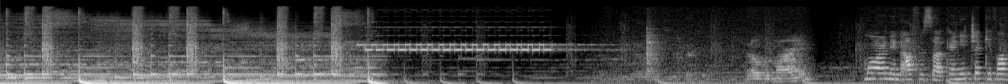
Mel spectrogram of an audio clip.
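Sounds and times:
hip-hop beat with bass: 0:00.0 - 0:07.3
two-tone telephone ringtone: 0:03.6 - 0:06.2.

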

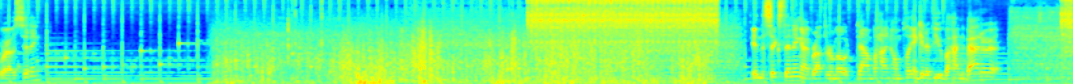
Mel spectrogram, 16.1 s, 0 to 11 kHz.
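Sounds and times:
wind buffeting microphone: 0:03.1 - 0:11.2.

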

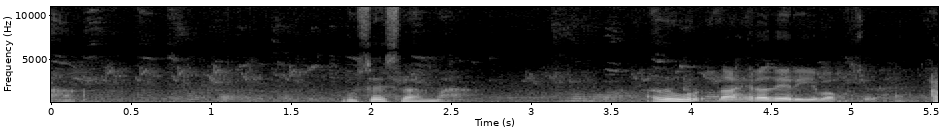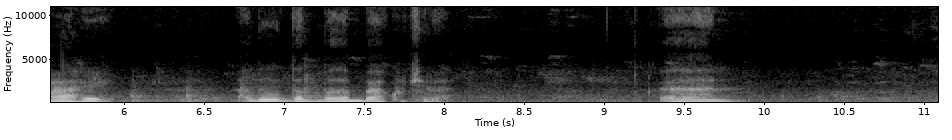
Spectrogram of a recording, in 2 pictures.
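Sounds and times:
faint outdoor background noise: 0:00.0 - 0:11.0
man speaking: 0:01.8 - 0:02.6, 0:03.7 - 0:06.0, 0:06.7 - 0:08.1, 0:09.3 - 0:10.0.

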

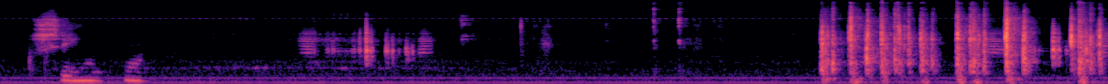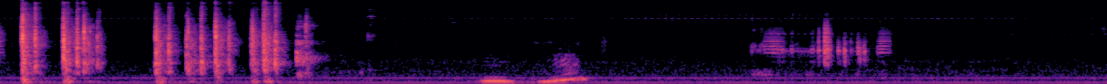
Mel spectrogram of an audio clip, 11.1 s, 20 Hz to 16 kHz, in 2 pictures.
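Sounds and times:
typing on computer keyboard: 0:04.1 - 0:07.1.

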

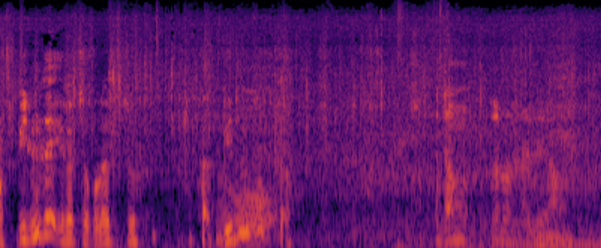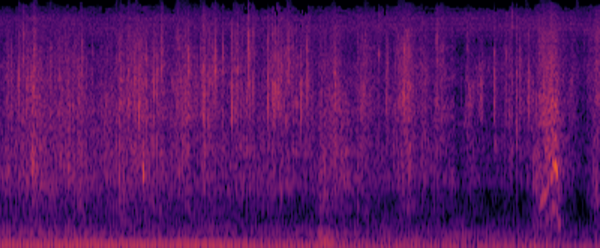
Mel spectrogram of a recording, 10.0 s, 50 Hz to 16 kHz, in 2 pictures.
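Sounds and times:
backpack rustling and clicking: 0:08.2 - 0:10.0.

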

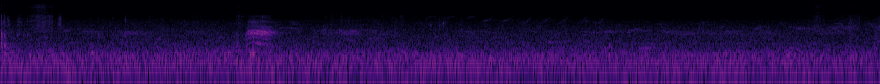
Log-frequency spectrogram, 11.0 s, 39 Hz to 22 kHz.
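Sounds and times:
outdoor background noise: 0:00.0 - 0:11.0.

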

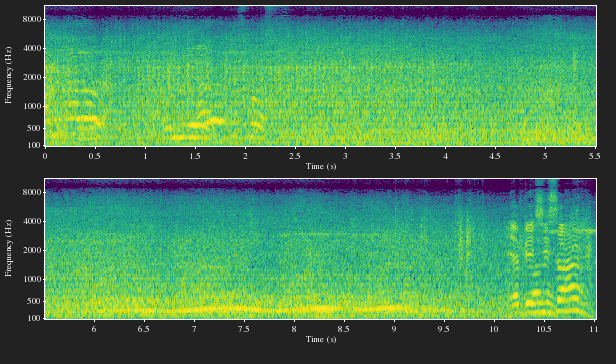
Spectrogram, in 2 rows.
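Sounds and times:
diesel bus engines running: 0:00.0 - 0:11.0
traffic noise: 0:00.0 - 0:11.0.

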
